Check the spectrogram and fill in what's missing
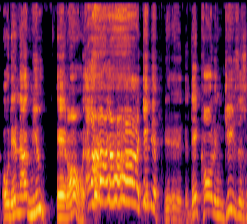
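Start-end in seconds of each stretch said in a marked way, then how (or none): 1.7-2.7 mocking laugh. Mocking the damned in hell.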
